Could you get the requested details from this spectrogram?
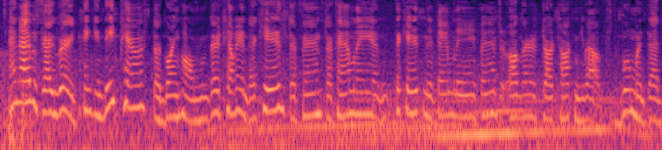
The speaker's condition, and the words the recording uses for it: Deafness. Maybe these parents thought that because my voice sounded different, I was intoxicated, but this is just the way I sound.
